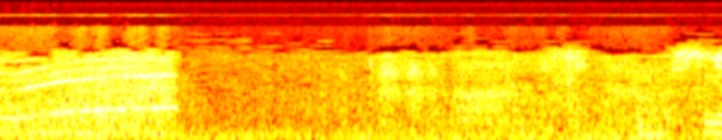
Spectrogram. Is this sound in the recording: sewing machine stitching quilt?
no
